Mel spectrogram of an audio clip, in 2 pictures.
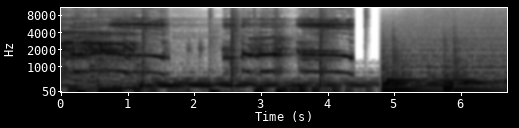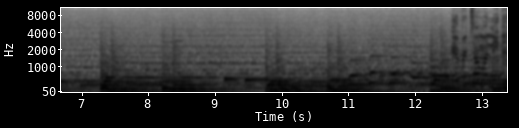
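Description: Rooster crowing loudly twice in quick succession with clucking calls, then giving way to a busy music track that carries on to the end.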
